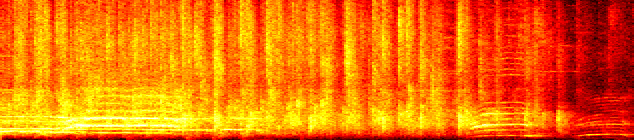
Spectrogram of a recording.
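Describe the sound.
An audience at a live show recording at Yaquis on Cherokee Street in St. Louis claps and cheers, a dense burst of applause that starts strong and gradually thins out, with whoops and shouted voices rising over the clapping toward the end.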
